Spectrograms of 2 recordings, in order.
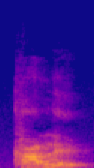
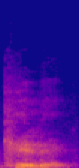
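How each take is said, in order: First: It is said with a Cameroonian accent. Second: It is said with an American accent.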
